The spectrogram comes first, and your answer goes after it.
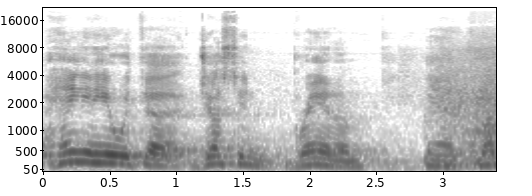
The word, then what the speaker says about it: Branum: foreign so hanging here with uh Justin Branham and am I pronouncing that right that's correct yeah ran up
